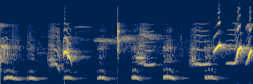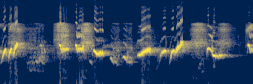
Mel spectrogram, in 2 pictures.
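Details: White-rumped shama of the Medan type in full tembakan style: a row of low short notes opening into quick rising whistles, sharp clicks and varied slurred phrases.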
